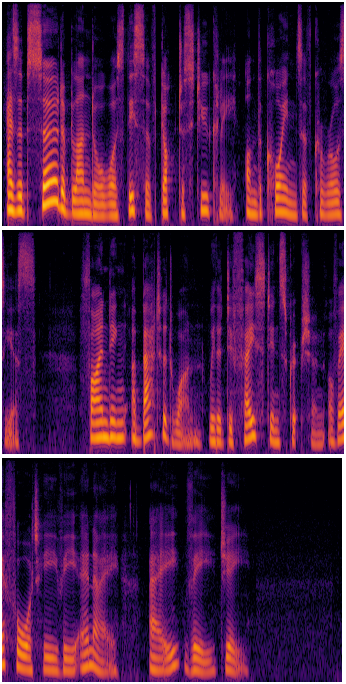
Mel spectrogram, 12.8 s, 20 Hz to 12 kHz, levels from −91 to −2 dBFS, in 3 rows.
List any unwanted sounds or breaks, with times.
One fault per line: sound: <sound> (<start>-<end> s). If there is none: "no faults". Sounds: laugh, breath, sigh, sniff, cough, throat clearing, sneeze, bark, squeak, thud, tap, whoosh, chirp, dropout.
no faults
